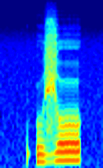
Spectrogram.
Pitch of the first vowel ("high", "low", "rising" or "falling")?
low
